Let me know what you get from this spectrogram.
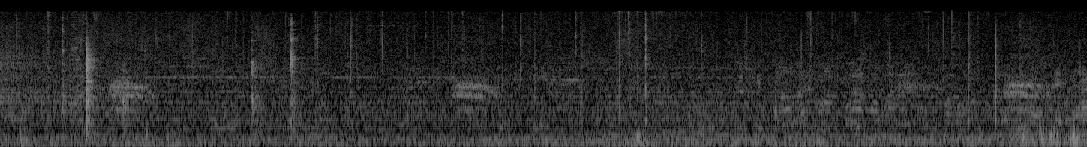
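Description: Egg muffins sizzling on a hot metal griddle plate, with a few sharp clicks of a metal knife tapping and scraping the plate as the muffins are pressed and turned.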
